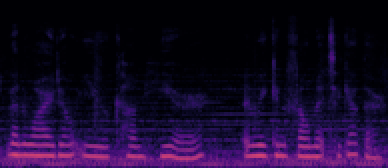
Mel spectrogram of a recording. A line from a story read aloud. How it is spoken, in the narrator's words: I said in the most seductive voice I could muster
